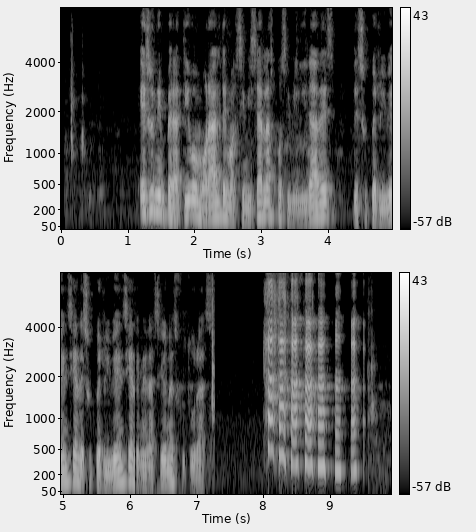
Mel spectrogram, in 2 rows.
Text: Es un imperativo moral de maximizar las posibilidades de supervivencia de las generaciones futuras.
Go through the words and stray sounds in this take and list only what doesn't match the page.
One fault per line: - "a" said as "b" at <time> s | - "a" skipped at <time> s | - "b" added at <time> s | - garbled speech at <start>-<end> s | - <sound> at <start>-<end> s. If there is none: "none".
- "las" said as "supervivencia" at 5.3 s
- laugh at 8.0-9.5 s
